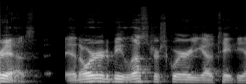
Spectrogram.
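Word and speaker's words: Leicester Square: humor so that's why the unpronounced IC right in the middle seems unnecessary but Lester Square all right we will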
